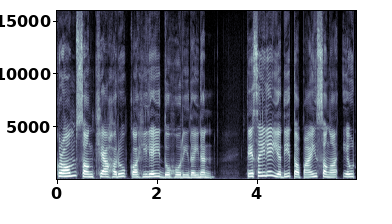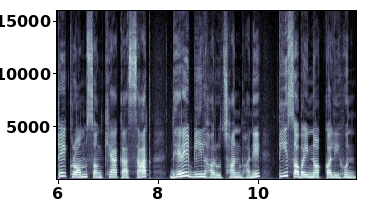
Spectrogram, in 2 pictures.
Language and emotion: Nepali, neutral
